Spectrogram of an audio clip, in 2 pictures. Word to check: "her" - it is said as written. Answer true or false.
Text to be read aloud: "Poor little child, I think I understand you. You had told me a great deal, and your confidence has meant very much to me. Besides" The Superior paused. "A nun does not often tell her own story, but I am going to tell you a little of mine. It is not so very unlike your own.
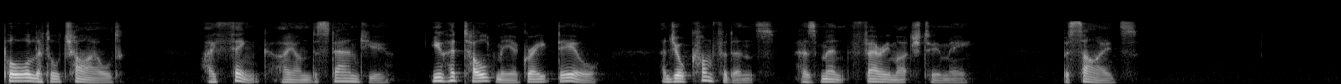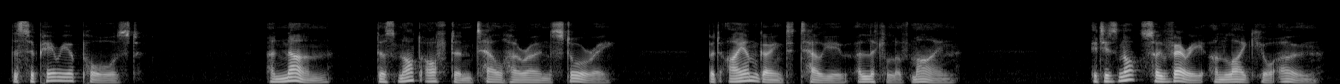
true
